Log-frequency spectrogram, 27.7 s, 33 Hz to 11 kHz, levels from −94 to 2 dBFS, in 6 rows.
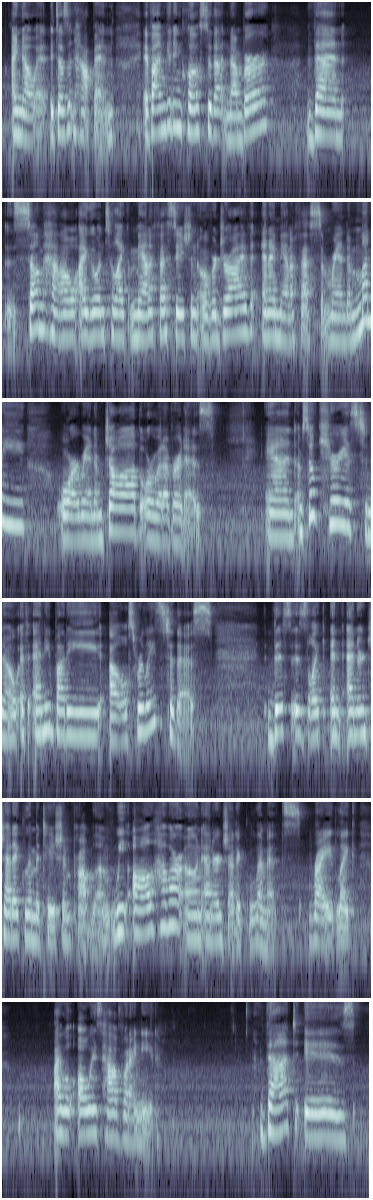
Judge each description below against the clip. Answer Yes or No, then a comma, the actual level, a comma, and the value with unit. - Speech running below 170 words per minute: Yes, average, 155 wpm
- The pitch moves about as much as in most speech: Yes, average, 3.3 semitones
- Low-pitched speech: No, high, 215 Hz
